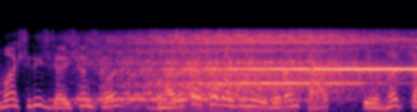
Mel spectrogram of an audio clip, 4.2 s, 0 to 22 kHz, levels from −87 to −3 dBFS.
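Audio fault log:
0.41–4.18 s feedback howl: loop gain builds a tone near 1.5 kHz, about 11 dB above speech, with a loop delay of roughly 200 ms; shows as a bright horizontal spectrogram stripe and a swelling waveform.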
